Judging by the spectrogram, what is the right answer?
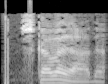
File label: "scavalada", Veneto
